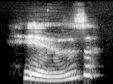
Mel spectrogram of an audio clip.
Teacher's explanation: It's a little bit tricky because that S sounds kind of like a Z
